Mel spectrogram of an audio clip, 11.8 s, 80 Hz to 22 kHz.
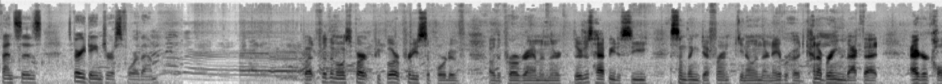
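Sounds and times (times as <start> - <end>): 
speech: 0.0 - 2.4, 3.8 - 11.7
goat bleating: 2.1 - 4.3.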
